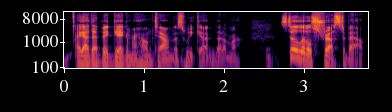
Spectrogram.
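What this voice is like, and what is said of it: Sick-sounding voice. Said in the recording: “you could probably hear it in my voice a little bit. I woke up pretty sick today.”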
